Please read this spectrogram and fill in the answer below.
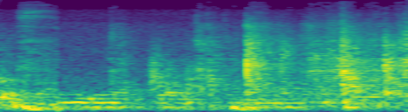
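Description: Quiet handling of a hair dye box's paper instruction leaflet: a few faint rustles and soft clicks, with a short low hum twice.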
